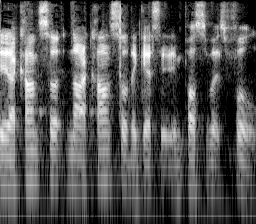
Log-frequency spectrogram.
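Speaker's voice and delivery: usual speaking voice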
